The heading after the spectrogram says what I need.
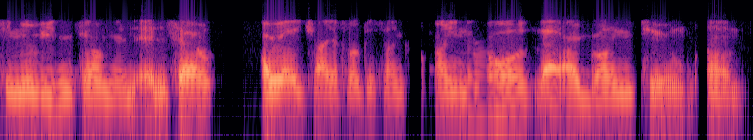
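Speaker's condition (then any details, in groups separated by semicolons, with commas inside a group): Cerebral palsy, mild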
